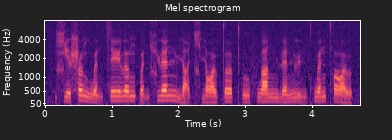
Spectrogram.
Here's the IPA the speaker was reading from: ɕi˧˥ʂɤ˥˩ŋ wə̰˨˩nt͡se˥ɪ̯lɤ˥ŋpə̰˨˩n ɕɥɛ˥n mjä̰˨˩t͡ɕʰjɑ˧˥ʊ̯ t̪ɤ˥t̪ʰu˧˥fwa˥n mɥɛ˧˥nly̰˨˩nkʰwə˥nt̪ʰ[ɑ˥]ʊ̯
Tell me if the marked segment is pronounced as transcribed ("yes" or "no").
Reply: no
